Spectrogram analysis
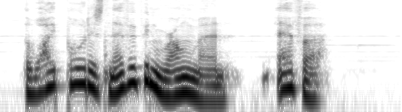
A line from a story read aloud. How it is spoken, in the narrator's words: With an almost somber look on his face, he just sighed and said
